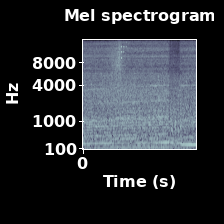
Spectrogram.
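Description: A 720-horsepower Mitsubishi EVO III in Forza Horizon 5 holds a loud, droning engine note. Near the end it dips as the car shifts gear, with a quick release of the blow-off valve.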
